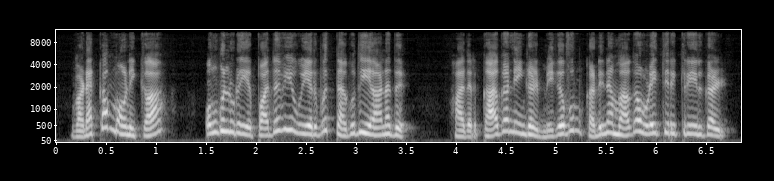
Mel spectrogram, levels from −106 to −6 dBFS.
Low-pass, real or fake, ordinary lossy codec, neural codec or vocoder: 10.8 kHz; fake; none; codec, 24 kHz, 3 kbps, HILCodec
